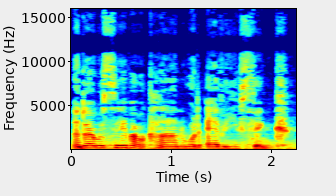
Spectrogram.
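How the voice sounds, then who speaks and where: A woman's voice: medium pitch, fairly even intonation, normal speed, soft background music, natural voice. An actress playing an earnest, somewhat awkward young female elf mage who speaks apologetically. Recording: game audio with clear noise.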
